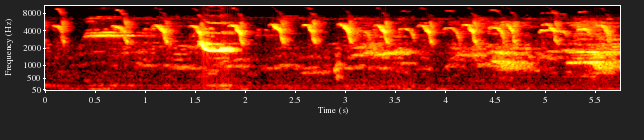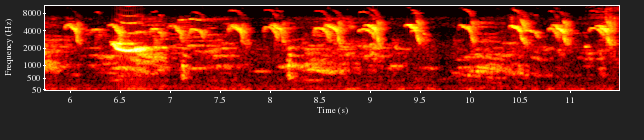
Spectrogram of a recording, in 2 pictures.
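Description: Forest birds at a bird-breeding farm, a male parent tending its chicks, give repeated soft clucks and calls over a backdrop of many high, rapid chick peeps, all fairly close.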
